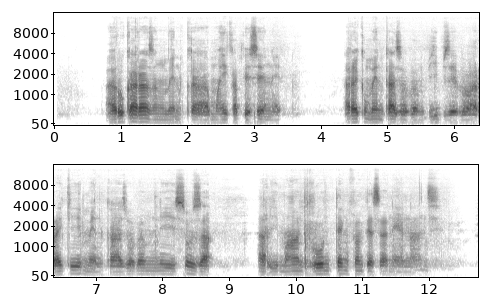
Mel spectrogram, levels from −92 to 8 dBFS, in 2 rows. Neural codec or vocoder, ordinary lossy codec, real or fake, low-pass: vocoder, 44.1 kHz, 128 mel bands, Pupu-Vocoder; none; fake; 14.4 kHz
